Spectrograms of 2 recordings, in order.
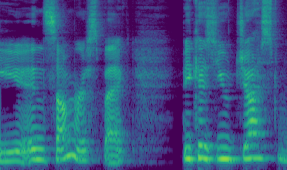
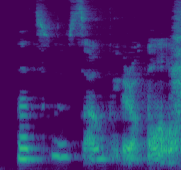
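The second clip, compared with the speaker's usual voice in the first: whispered words broken up by laughter; 12 dB quieter than usual. Hearing a touching answer read out, the speaker reacts, laughing while talking. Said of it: "I'm sorry that I'm laughing".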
